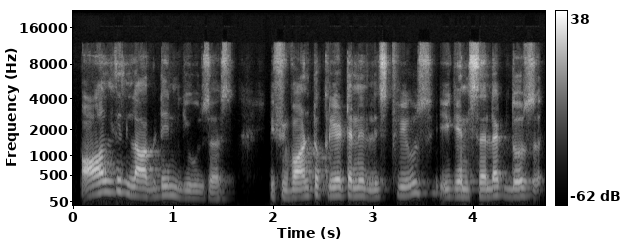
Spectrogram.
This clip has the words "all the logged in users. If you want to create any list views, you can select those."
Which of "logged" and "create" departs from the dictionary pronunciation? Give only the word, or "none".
none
